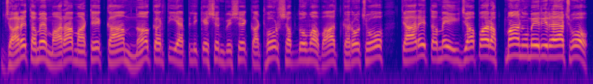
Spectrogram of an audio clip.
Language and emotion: Gujarati, angry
